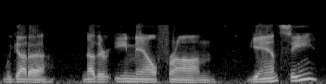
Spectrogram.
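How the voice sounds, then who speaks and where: Expressive and unhurried, a man with a mid-range, fairly bright voice co-hosts a podcast. He shares firm views in casual conversation and listener email readings, with fillers and restarts along the way. The recording has a dull, lo-fi quality.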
